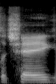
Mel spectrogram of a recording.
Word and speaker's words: Ledaig: uh some of you might be familiar with leche i know it says l-e-d-a-i-g but it's pronounced lache and uh scottish gaelic and the actual distillery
